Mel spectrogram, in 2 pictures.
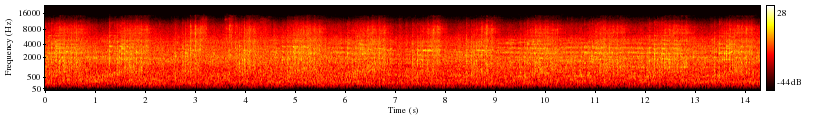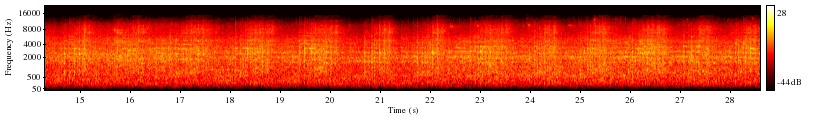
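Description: Double-stack intermodal well cars of a Florida East Coast Railway freight train rolling past, a steady rolling roar with wheel clicks in an even rhythm.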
